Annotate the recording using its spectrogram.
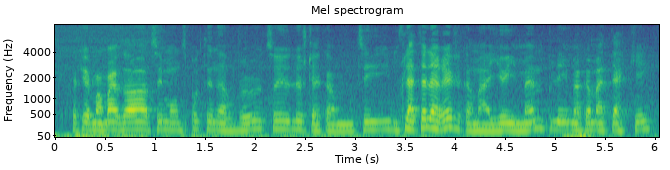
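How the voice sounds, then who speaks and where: Speaking very fast with hardly any pauses, a man keeps a fairly high pitch in a monotone, flat delivery over noticeable background noise. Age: 20s. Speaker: podcast host. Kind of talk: casual chat.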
